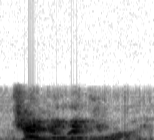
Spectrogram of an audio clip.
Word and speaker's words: canaliculi: that word is pronounced canaliculi, and it kind of sounds like can I lick your eye?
